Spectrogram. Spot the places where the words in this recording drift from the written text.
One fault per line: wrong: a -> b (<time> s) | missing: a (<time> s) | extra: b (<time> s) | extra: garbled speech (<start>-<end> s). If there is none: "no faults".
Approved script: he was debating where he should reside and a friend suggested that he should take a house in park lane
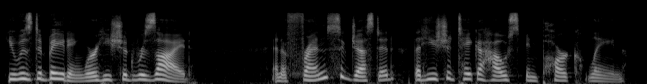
no faults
